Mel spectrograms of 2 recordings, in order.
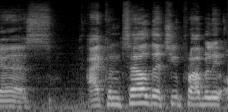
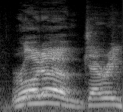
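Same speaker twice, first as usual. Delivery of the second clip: put-on English accent, spoken louder; 3 semitones higher, 8 dB louder than usual. Voicing a half-orc at a tavern table: English accent. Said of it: "one has an English accent".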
